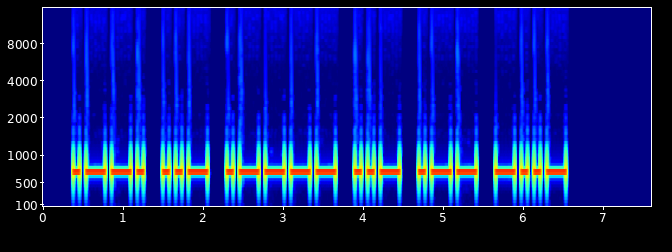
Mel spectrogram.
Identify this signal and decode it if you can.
Morse code, heard as a keyed tone, about 15 wpm, 700 Hz. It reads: PU1UWX
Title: DXCC-100 Call Signs - 6 Characters - 15wpm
